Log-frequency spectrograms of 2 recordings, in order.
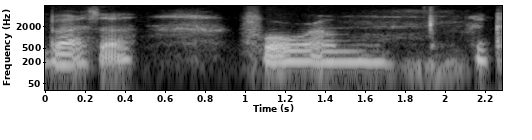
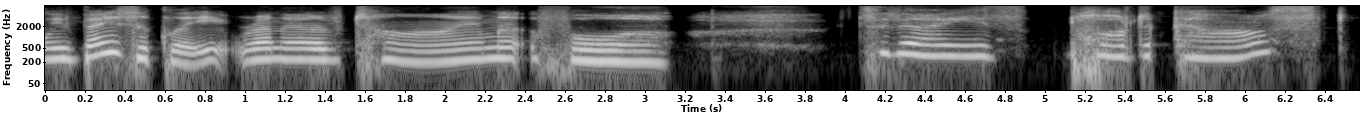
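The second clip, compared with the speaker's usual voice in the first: slow, yawning delivery, words stretched out; 3 semitones higher than usual. Wrapping up a podcast, the host speaks while yawning. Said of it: "sorry, I'm yawning there".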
